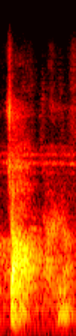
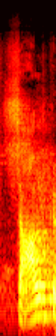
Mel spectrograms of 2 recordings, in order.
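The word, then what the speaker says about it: chalk: पढ़ना इसी तरह से सी एच ए एल के चाक चालक नहीं पढ़ेंगे चाक एस एच ओ यू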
